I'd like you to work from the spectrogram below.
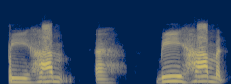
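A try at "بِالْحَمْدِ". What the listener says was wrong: Bil dulu atuh. Bil hamd. Bil hamd. Bil hamd.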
